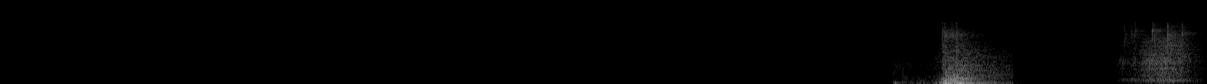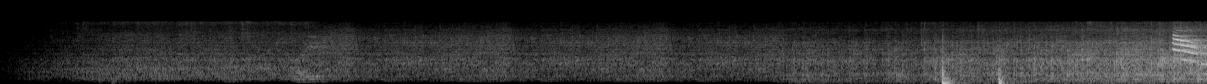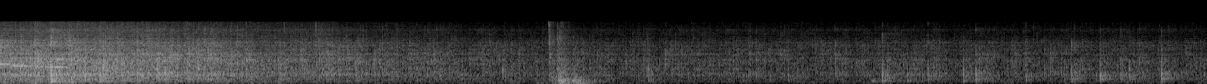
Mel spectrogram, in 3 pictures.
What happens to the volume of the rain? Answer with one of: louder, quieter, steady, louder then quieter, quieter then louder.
louder then quieter.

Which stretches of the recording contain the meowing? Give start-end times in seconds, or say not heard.
23.8-24.8.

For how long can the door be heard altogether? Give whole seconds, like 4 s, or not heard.
3 s.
